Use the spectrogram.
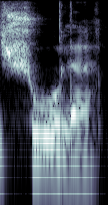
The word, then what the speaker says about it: Schule: SCH is pronounced almost the same as SH in English, but more air will escape from your lips when you say SCH in German. This is die Schule.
